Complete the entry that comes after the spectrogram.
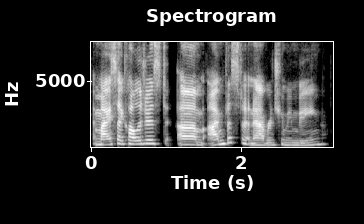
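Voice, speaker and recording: A woman's voice: mid-range voice, animated, a little fast, sharp tone. A woman hosting a casual live stream, chatting with viewers and answering their comments, laughing often and correcting herself as she goes. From Canada.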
